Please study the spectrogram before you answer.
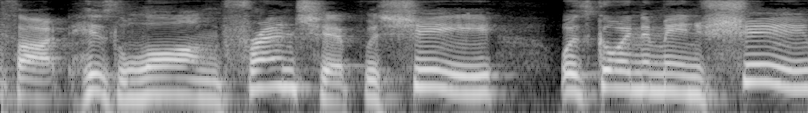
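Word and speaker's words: Xi: remember I pointed out how the pronunciation changed from G to she okay and the captions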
